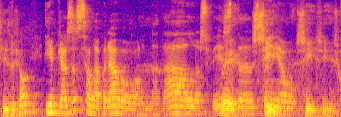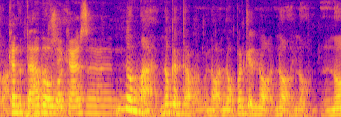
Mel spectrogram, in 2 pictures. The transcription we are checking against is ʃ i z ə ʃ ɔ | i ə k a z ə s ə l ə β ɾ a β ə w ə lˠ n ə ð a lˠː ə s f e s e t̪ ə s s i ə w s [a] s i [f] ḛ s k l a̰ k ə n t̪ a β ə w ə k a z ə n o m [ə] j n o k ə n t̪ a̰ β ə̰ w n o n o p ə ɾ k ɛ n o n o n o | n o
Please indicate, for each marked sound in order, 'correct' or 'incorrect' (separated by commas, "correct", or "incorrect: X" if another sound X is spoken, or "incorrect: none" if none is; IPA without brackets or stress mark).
incorrect: i, incorrect: none, incorrect: a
